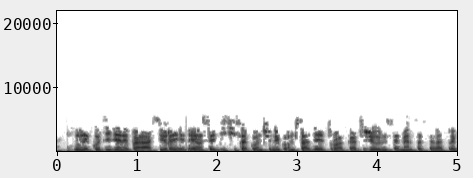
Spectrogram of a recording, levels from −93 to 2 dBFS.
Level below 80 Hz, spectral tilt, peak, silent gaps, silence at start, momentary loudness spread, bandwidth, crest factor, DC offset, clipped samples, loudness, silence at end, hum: -50 dBFS; -2.5 dB/octave; -2 dBFS; none; 0 s; 6 LU; 5.8 kHz; 18 dB; under 0.1%; under 0.1%; -19 LUFS; 0 s; none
